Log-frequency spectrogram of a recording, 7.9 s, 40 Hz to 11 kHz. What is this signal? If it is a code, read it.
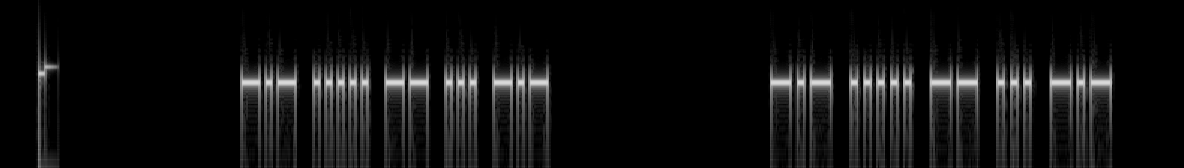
Morse code, heard as a keyed tone, about 29 wpm, 700 Hz. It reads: K5MSK K5MSK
